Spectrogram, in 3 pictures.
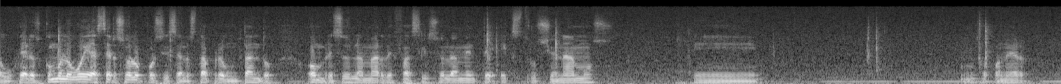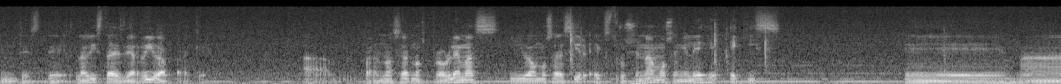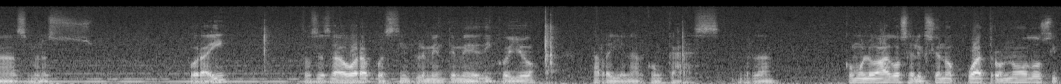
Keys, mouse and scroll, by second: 0.4-1.4 scroll up 2, 0.8 shift+middle click, 1.9 shift+middle click, 2.0 shift+scroll up 1, 3.7 right click, 4.9 e, 8.8 Escape, 9.9 KP_7, 16.4 e, 17.8 x, 18.3 ctrl+x, 23.0 click, 24.4 shift+right click, 24.9 shift+right click, 25.7 shift+right click, 26.7 shift+f, 27.9 shift+right click, 28.5 shift+right click, 28.9 shift+right click, 29.7 shift+right click.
